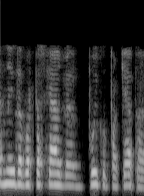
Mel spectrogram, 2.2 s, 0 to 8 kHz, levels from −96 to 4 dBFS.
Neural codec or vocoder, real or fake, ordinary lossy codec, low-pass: codec, 16 kHz, 8 kbps, FreqCodec, smaller model; fake; AAC, 16 kbps; 7.2 kHz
